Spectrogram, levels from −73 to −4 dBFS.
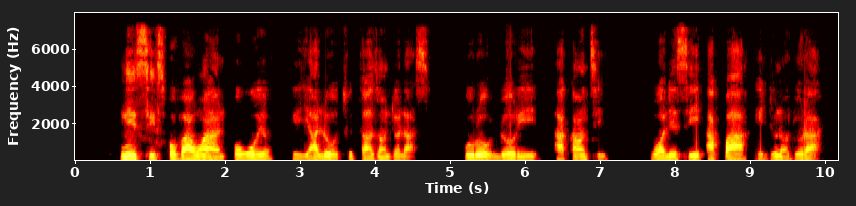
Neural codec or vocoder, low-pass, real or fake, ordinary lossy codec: none; 7.2 kHz; real; AAC, 32 kbps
